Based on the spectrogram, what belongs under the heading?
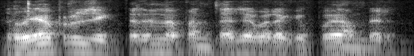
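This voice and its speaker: A man's voice: fairly low pitch, fast, pushed and bright, a little hiss or hum, low-quality recording. A middle-aged man with an Argentine accent teaching a grammar lesson, patiently repeating points and checking in with his class. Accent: Argentine Spanish. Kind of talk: online class explanation.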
